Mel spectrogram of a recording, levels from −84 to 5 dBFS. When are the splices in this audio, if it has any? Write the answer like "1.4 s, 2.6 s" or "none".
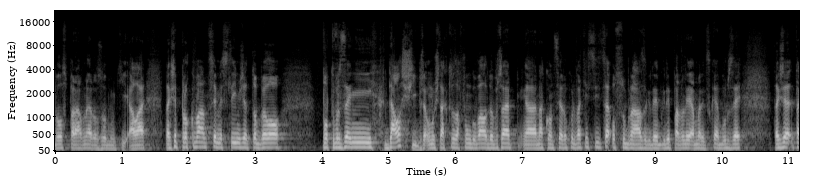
none

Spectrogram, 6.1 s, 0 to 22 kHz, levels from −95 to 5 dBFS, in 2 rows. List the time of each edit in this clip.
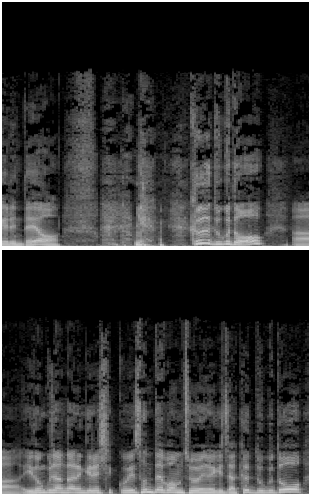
1.0 s

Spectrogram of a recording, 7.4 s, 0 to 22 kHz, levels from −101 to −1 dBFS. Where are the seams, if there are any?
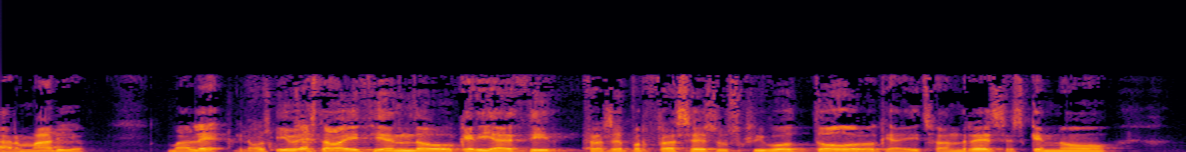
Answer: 1.4 s, 3.6 s

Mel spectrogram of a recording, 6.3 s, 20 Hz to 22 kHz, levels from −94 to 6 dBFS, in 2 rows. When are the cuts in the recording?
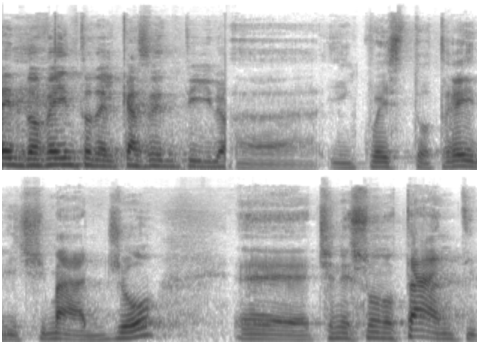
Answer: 1.5 s

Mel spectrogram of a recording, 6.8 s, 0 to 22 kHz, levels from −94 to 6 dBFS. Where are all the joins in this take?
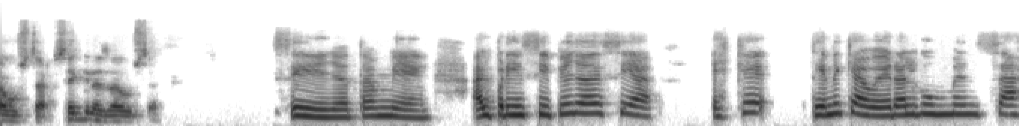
none

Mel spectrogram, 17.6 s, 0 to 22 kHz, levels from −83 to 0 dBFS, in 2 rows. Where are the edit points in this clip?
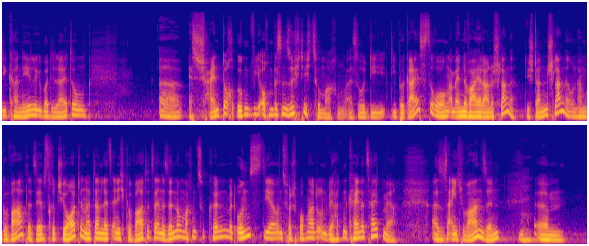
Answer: none

